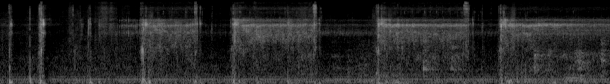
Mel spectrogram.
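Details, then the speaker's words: Old idler pulley removed from front engine accessories at a 2000-hour inspection, spun by hand four times: dry gritty whirr coasting freely, a worn bearing that causes whine. "okay you can hear that rattling noise in that bearing notice how freely it spins now"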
